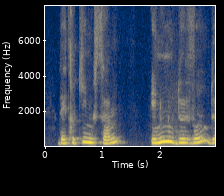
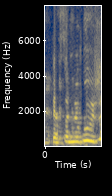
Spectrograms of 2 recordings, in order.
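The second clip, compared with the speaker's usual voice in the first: dit en éclatant de rire; en riant; 5 semitones higher, 6 dB louder than usual. Real, not acted. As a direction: rire franc en lâchant la phrase. Laughing about January in her industry. (en riant, personne ne bouge en janvier)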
